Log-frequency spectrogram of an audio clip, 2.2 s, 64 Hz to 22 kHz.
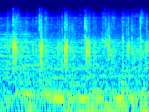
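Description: An arena crowd cheers at a FIBA 3x3 AmeriCup 2023 basketball game, a dense roar broken by regular rhythmic bursts of clapping or chanting, with no talk over it.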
